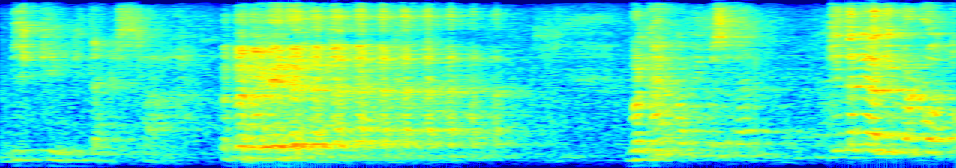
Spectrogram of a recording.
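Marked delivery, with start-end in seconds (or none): 1.2-3.9 long, loud laugh; drawn-out amused laughter; real laugh. Real, not acted. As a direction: laugh heartily at your own joke. Laughs at his own joke.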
